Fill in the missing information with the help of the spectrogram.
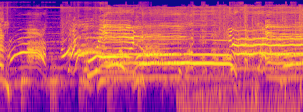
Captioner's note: screaming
